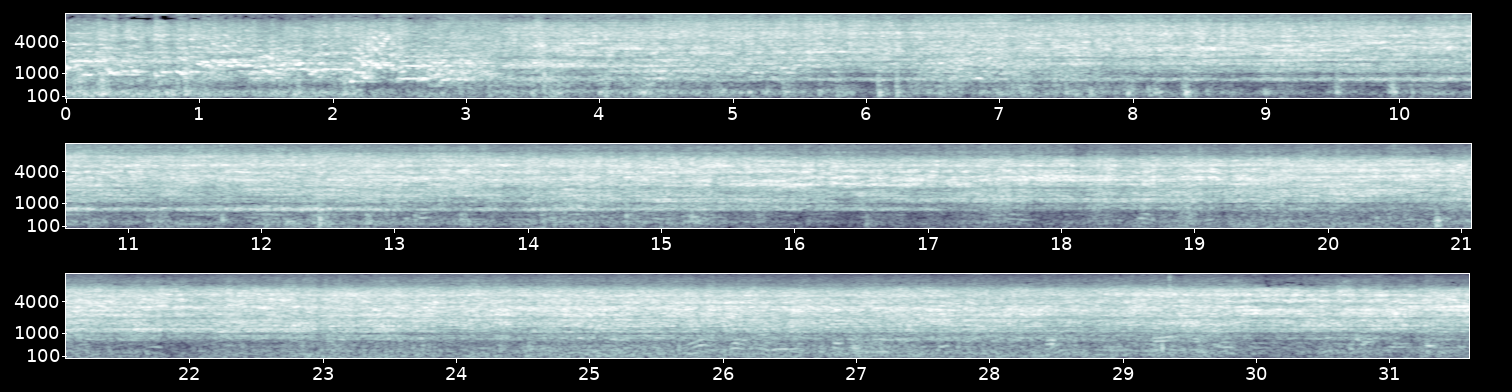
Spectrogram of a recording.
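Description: Steam locomotive hissing steam in a loud, steady rush. A wheel squeal sounds in the first couple of seconds as coaches roll by.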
